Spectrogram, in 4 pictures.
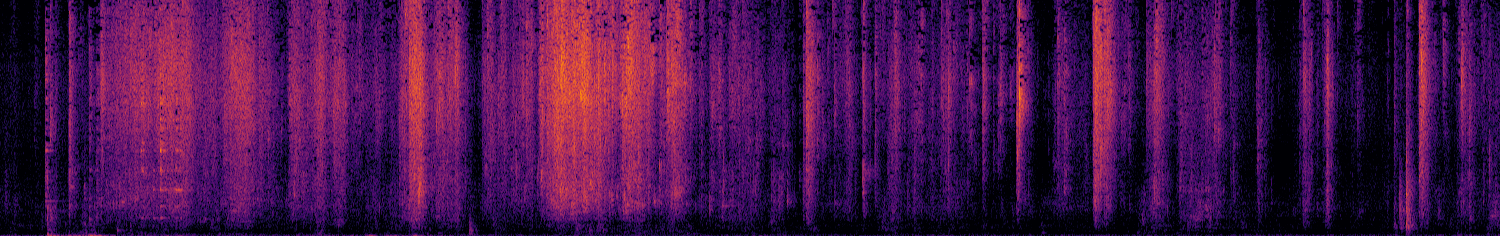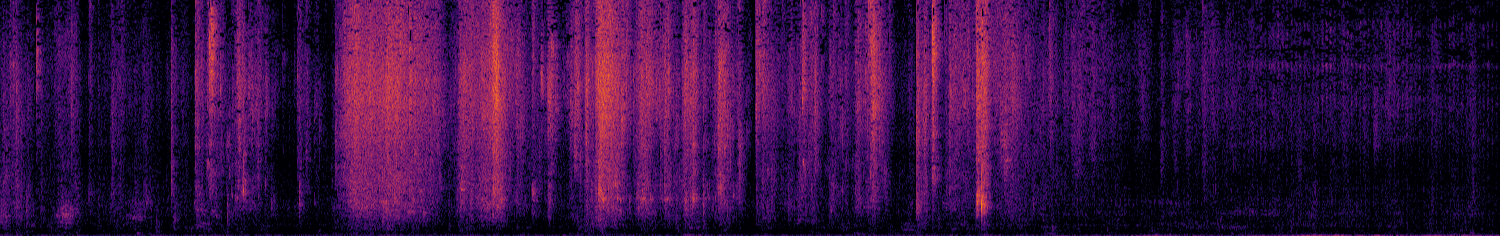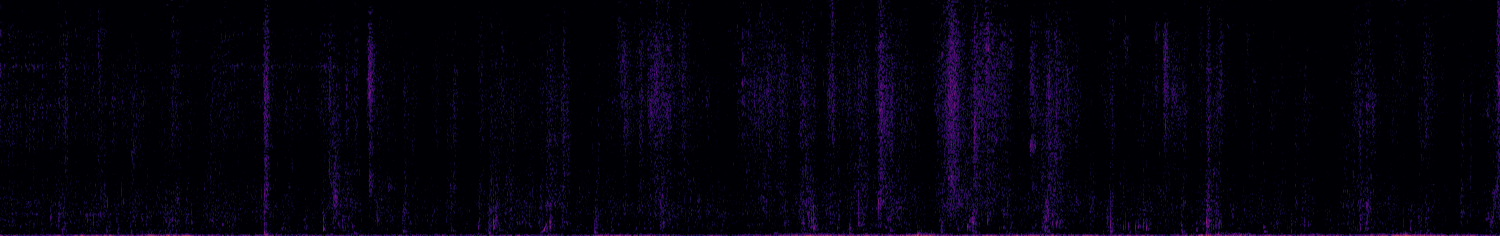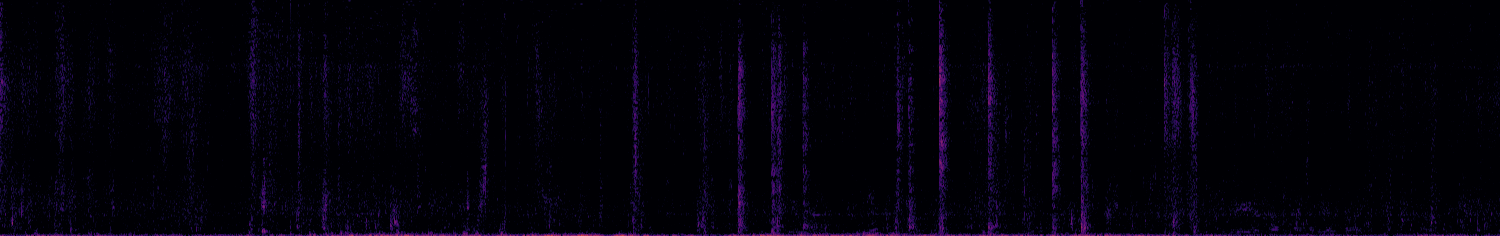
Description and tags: Picking and sorting the clam at sea
Sound of shellfishers picking out clams and other seafood in a location near the port.
almeja, sea, shellfish, marisqueo, mar, trabajo, clam, work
